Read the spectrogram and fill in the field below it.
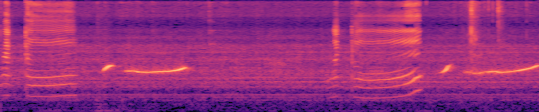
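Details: Parrot kept as a pet, talking with its owner: a flat, harmonic, voice-like note, a long clear whistle lifting at the close, then sweeping rising notes and another whistle.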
